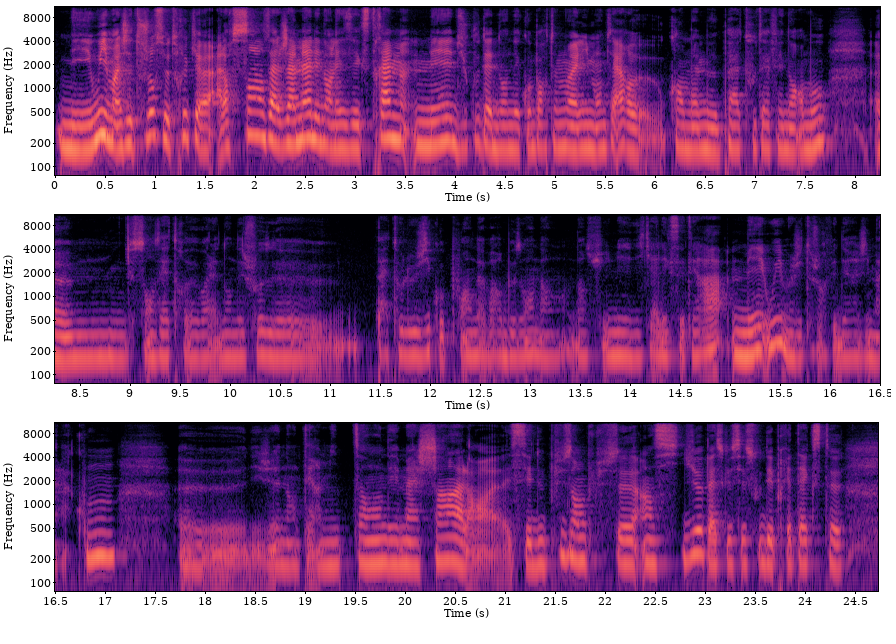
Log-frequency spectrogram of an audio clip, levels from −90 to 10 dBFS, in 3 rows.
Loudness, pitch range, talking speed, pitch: -26 LUFS, 165-200 Hz, 185 wpm, 175 Hz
